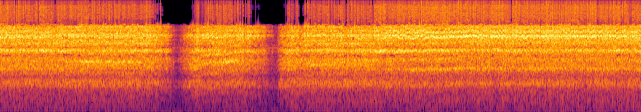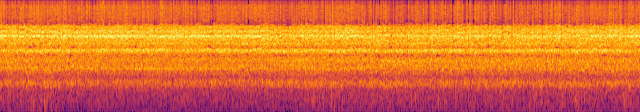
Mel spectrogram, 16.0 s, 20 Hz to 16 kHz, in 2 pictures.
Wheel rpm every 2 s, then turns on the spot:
200, 100, 210, 230, 230, 230, 230, 230.
none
